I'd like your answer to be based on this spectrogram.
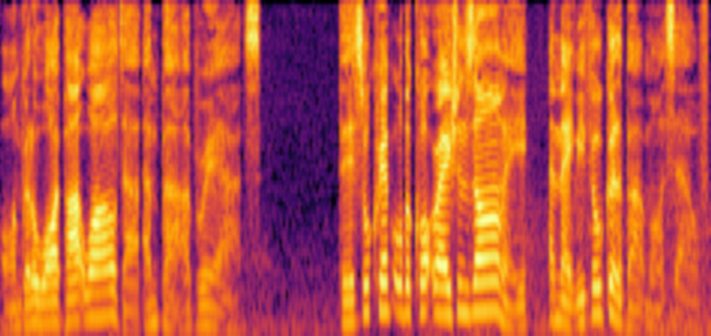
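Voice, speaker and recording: A man's voice: medium pitch, big pitch swings, unhurried. Man playing a cheeky British warlock, swooping voice. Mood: cheeky, cocky. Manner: cheeky, slangy, irreverent. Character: cocky, foul-mouthed, joking young male warlock. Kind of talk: dramatic audio roleplay.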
